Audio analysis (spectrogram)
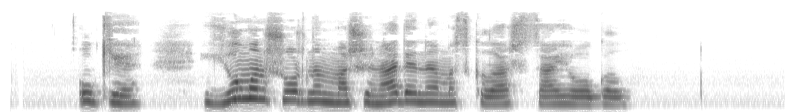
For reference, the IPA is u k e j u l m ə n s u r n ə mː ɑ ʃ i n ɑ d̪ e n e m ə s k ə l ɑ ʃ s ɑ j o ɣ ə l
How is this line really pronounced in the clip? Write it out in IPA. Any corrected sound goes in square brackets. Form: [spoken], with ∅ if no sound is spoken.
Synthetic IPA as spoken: u k e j u [∅] m ə n [ʃ] u r n ə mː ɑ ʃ i n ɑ d̪ e n e m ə s k ə l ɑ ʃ s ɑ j o ɣ ə l

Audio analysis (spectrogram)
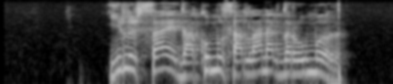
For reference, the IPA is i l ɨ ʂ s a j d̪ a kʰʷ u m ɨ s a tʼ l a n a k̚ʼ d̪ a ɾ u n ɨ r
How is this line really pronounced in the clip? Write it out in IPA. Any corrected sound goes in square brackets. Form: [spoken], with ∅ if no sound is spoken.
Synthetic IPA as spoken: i l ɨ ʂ s a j d̪ a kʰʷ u m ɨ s a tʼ l a n a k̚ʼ d̪ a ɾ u [m] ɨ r

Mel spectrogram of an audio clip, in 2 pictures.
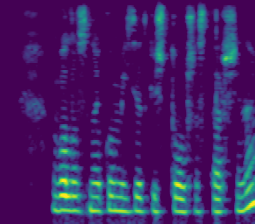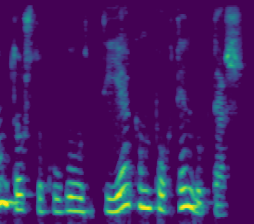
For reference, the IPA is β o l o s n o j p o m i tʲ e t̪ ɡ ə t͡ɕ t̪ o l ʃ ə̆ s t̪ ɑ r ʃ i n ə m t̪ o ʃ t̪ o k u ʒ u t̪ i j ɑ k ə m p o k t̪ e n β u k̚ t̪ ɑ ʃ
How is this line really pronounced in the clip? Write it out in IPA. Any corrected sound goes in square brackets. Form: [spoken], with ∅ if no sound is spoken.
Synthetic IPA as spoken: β o l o s n o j [k] o m i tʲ e t̪ ɡ ə t͡ɕ t̪ o l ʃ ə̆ s t̪ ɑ r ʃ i n [ɑ] m t̪ o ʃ t̪ o k u [ɣ] u t̪ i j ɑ k ə m p o k t̪ e n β u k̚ t̪ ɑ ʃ

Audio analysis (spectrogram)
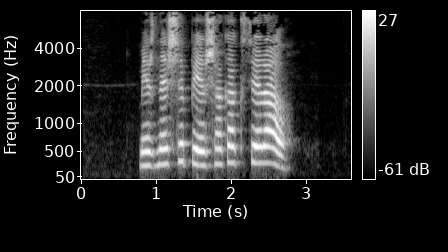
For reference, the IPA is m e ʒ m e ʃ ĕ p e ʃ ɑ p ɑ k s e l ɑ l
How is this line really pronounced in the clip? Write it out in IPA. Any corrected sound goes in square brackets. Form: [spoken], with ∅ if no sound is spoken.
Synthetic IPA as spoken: m e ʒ [n] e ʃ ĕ p e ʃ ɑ [k] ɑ k s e [ɾ] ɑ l

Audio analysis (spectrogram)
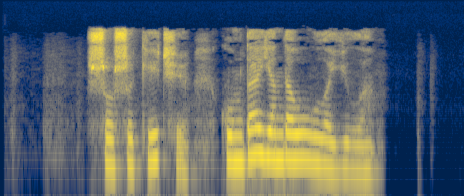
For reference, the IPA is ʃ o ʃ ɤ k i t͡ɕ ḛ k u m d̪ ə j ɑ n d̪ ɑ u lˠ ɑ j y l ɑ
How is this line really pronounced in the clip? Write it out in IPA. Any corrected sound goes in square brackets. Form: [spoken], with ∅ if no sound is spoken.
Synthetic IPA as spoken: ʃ o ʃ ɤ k [e] t͡ɕ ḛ k u m d̪ [ɑ] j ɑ n d̪ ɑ u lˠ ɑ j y l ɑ

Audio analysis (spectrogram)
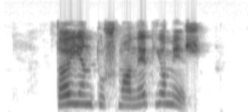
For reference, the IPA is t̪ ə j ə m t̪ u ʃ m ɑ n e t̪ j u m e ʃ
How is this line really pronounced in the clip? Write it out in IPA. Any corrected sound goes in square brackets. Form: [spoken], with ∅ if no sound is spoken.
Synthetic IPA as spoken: t̪ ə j ə [n] t̪ u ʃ m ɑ n e t̪ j [o] m e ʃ

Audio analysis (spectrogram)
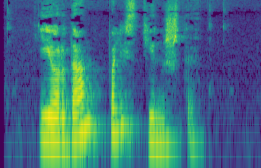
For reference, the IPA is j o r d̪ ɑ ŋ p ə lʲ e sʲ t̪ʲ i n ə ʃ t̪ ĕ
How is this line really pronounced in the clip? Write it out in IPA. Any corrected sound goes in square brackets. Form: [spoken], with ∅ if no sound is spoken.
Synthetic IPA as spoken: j o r d̪ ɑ [n] p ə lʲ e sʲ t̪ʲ i n ə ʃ t̪ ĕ

